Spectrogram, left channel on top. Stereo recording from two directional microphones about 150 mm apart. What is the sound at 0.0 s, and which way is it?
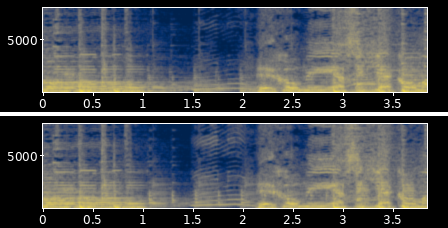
Music, centre (ahead or behind).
